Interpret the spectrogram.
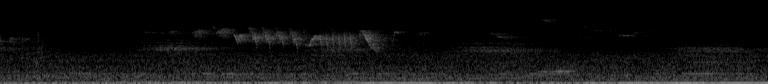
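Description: Small birds chirping and singing over a steady low background rumble, with one fast trill of rapidly repeated high notes lasting about a second and a half, starting a little over two seconds in.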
